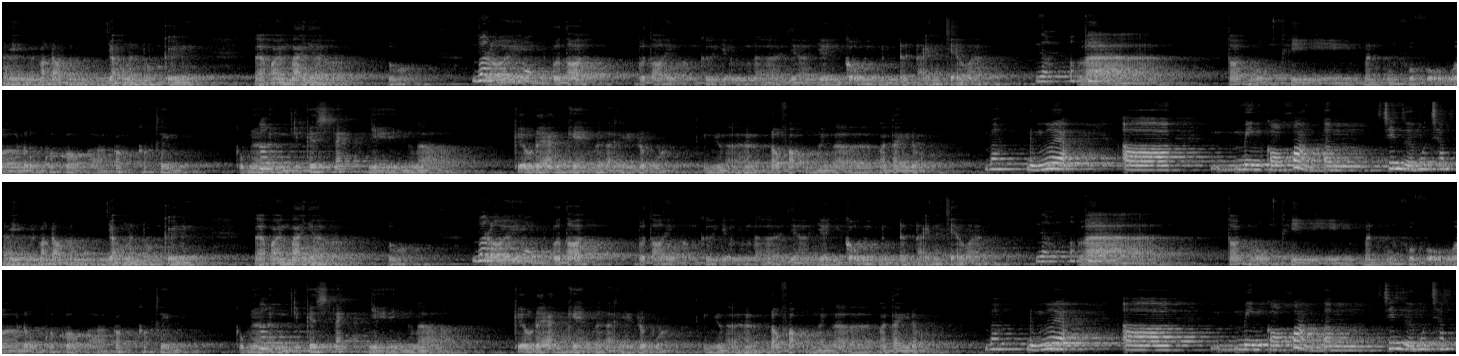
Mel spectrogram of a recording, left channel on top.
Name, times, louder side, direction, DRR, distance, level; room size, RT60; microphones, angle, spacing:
voice 1, 0.0-3.5 3.9-4.1 4.8-5.9 6.3-9.8 10.7-11.6 12.3-16.3 16.9-19.1 19.7-21.2 21.6-23.8, equal, ahead, 2 dB, 2.3 m, -30 dB
voice 2, 4.7-5.3 10.3-11.0 17.1-17.3 24.4-29.0, left 1 dB, 20° left, 2 dB, 2.1 m, -26 dB
30.0 x 29.0 x 6.1 m, 2.3 s
head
